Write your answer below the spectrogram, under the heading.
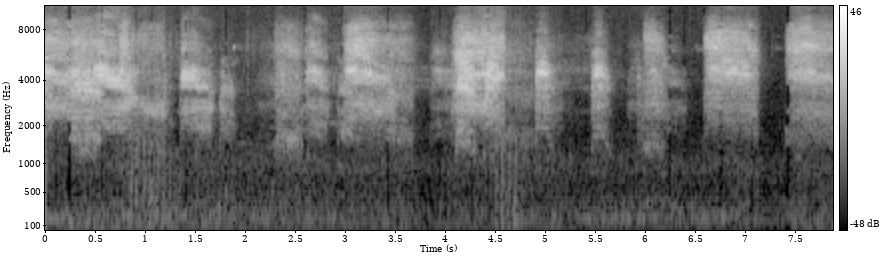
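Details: Common starlings, juveniles and adults together, 28/05/16: a dense series of grating, hissy shrieks, short and long bursts alternating, near-continuous over eight seconds.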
